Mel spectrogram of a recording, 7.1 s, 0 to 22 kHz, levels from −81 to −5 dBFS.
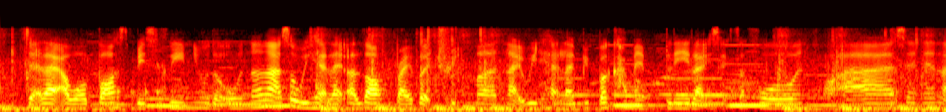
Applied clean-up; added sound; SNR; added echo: none; Organ; 4 dB; none.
